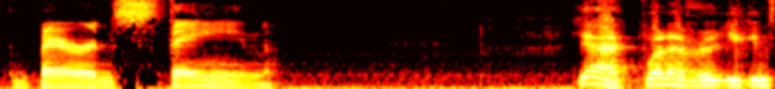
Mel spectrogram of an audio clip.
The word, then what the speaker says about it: Berenstain: at all it's it's Berenstain yeah whatever you can say it a different way if you have a different act no no it's it's not spelled like Stein it's spelled like stain okay that's fine i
